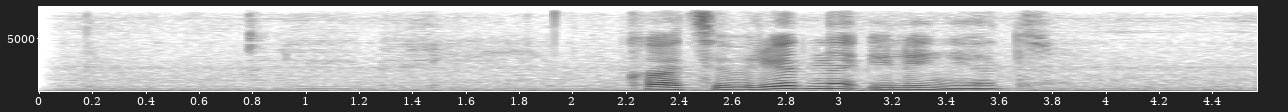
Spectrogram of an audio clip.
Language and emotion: Russian, neutral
